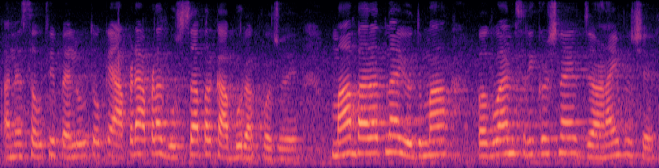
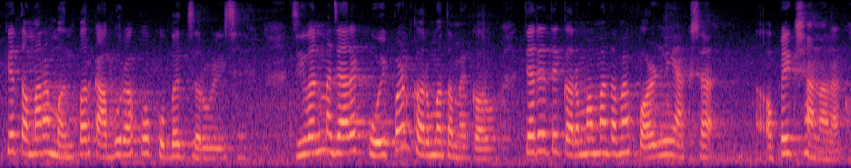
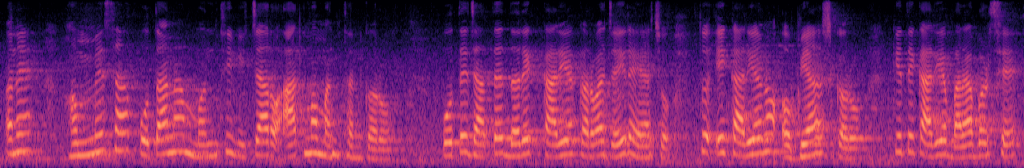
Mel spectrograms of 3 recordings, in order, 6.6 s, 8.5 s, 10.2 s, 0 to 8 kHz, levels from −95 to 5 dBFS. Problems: none marked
